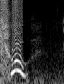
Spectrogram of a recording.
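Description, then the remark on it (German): A single loud sneeze: a sharp breathy burst that swoops into a voiced 'choo', then a moment of quiet before another noisy breath cuts in at the end. “Ja, Gesundheit, danke. Gesundheit.”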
